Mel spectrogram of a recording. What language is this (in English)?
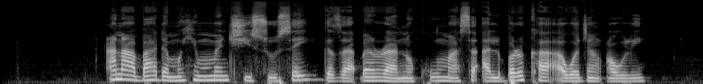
Hausa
